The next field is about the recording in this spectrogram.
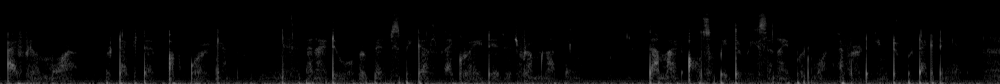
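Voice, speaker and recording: A woman whispers in a gentle tone. Her pace is moderate. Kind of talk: ASMR book reading. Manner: whispered, gentle.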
